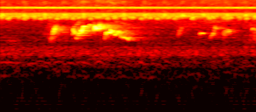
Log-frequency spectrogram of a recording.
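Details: Red-whiskered bulbul, a bell-voiced bird being trapped with a decoy: a quick run of clear, slurred whistled notes rising then falling, followed by softer chirps against constant high-pitched insect buzzing.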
